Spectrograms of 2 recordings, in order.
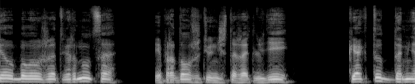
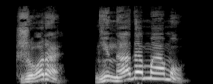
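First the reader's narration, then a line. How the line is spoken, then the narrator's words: Loud yell, secrecy abandoned. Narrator (Russian): Плюнув на скрытность, заорал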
